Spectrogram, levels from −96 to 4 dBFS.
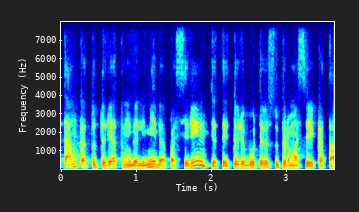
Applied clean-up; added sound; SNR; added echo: none; none; none; none.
